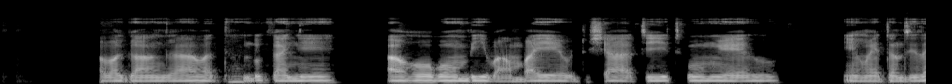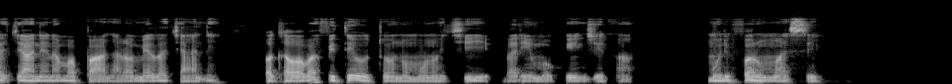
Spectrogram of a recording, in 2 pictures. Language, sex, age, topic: Kinyarwanda, male, 18-24, health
